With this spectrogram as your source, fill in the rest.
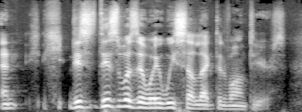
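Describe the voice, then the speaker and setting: On a very clean recording with a silent background, a man with fairly high pitch makes very wide pitch swings. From Mexico City, Mexico. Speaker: church volunteer management consultant. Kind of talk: interview.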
